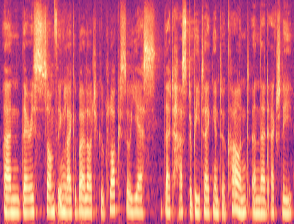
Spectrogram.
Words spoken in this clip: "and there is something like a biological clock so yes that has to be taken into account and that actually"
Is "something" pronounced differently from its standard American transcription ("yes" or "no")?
no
